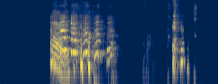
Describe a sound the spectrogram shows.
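A woman speaks cheerfully and with animation close to a microphone.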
